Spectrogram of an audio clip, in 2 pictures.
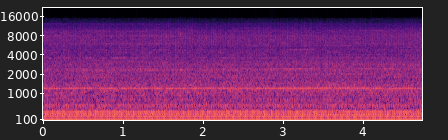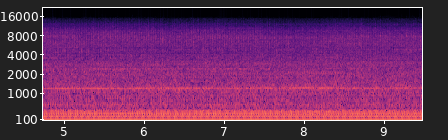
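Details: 15HP Harbor Freight Predator engine, swapped in for the 13HP Briggs & Stratton on a Frontier OS27 sawmill, during its first log cut. Holds a steady, even drone without bogging, hunting or misfiring; healthy under cutting load.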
